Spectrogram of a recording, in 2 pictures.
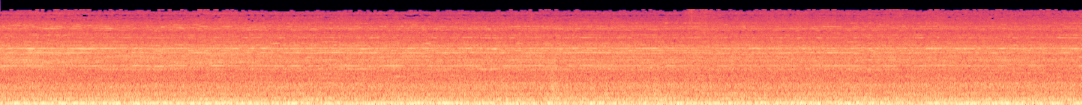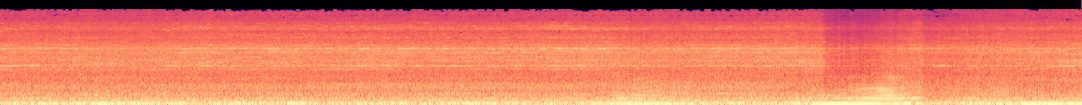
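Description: Handheld electric paint polisher running steadily while buffing a car's door panel: a constant motor whir with a thin high whine. Near the end the sound shifts, dipping briefly and then coming back louder.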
